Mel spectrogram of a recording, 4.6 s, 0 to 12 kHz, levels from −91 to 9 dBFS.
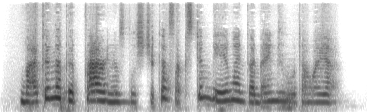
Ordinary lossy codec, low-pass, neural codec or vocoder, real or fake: MP3, 64 kbps; 10.8 kHz; codec, 44.1 kHz, 0.9 kbps, DAC; fake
